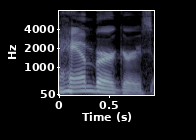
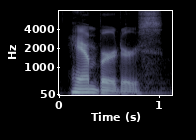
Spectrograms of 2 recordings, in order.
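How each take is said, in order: First: The word is said in the ordinary way. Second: The word is said with a D sound.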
